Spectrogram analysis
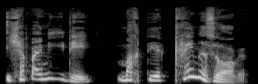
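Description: A man doing a squeaky, plucky little mouse. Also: huge pitch swings, measured pace, husky, no echo, studio quality, heavily acted. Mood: confident. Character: small brave boastful male house mouse.

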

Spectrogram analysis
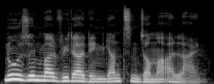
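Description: A man voicing a caring but firm mother, speaking loudly and briskly in a storybook reading. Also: medium pitch, big pitch swings.

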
